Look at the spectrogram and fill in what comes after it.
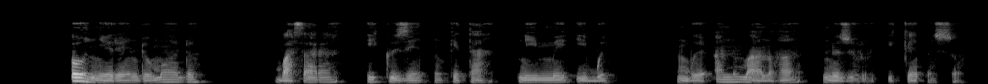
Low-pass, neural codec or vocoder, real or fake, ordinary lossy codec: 7.2 kHz; none; real; Opus, 64 kbps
